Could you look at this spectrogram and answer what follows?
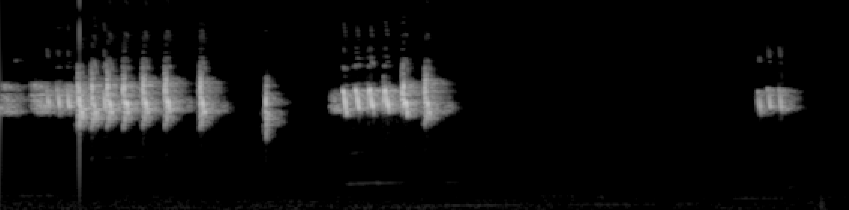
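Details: Yellow-vented bulbul calling energetically, used to lure other birds: long rapid runs of rattling chatter notes, a lone note, another fast run, then a short burst after a long silence.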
